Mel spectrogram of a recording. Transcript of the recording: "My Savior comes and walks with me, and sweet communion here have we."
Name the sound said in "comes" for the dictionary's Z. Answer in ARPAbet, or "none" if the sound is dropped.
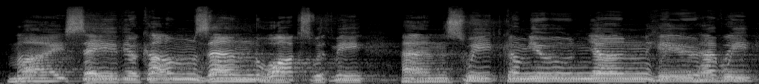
Z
